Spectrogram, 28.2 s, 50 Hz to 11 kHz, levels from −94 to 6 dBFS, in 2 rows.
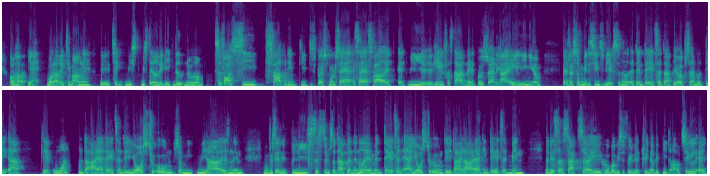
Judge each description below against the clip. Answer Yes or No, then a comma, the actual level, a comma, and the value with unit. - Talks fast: Yes, fast, 250 wpm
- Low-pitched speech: No, high, 210 Hz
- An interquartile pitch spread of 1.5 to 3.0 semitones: Yes, narrow, 2.5 semitones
